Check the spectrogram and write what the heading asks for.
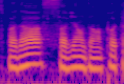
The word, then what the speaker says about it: SPVDV: fait le mot donc c'est Spada ça se prononce Spada ça vient d'un pote à moi qui s'appelle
